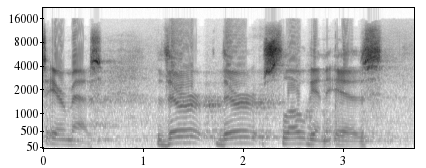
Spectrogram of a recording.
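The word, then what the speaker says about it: Hermès: here will correct me I think it's called air maze is that it the brand somebody confirm or deny that for me do you know how to say it Hermes okay it's Hermes their their slogan is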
